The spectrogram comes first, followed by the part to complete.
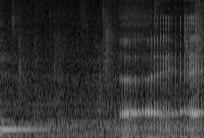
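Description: A short pause in a man's talk, then a quiet, drawn-out hesitation "uh" starting about a second in.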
